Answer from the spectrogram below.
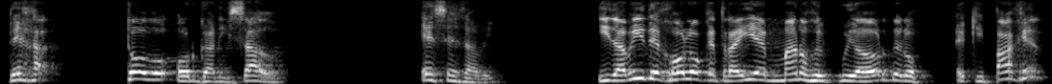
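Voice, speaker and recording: Male Bible teacher, high voice, storytelling sermon delivery, talks to listeners directly. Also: moderate pace, gravelly. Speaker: Torah teacher. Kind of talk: sermon-style Bible lesson.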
